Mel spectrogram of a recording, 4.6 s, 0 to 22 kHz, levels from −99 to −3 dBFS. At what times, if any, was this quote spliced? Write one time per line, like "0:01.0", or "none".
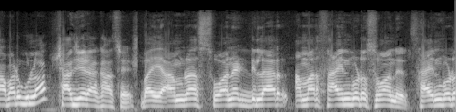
0:01.4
